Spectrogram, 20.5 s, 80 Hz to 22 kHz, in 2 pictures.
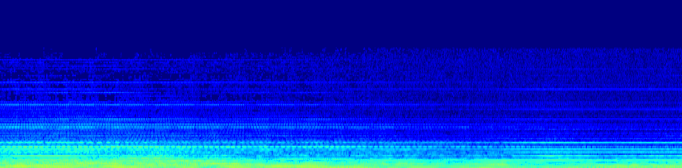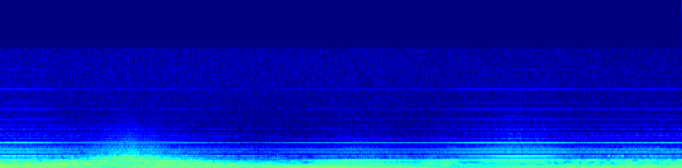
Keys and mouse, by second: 1.0 shift+click, 1.1 typing, 2.6-4.0 drag, 4.1-5.4 drag, 5.2 typing, 5.8 click, 6.4-7.2 drag, 7.8 click, 8.4-9.0 drag, 9.2 typing, 9.4-11.3 drag, 11.5 typing, 12.7-13.5 typing, 13.1 click, 15.4 typing, 17.0-18.6 typing, 17.7-19.1 drag.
